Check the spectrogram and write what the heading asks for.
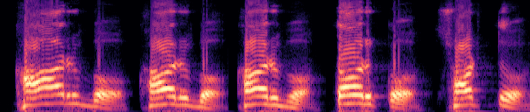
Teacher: র কিন্তু একবারে পুরোপুরি উচ্চারণ হচ্ছে না, এটা একটা খর্বিত বা আংশিক উচ্চারণ হচ্ছে, যে হলন্ত যুক্ত হয়েছে। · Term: খণ্ডিত উচ্চারণ, রেফের উচ্চারণ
